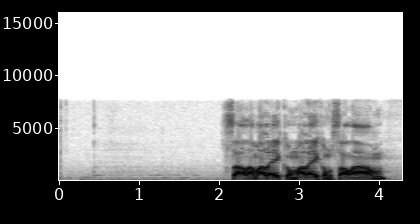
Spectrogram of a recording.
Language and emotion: Russian, positive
